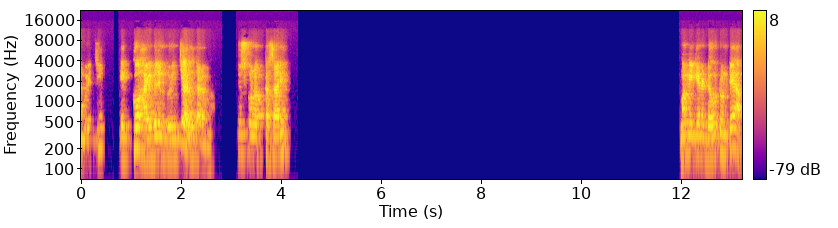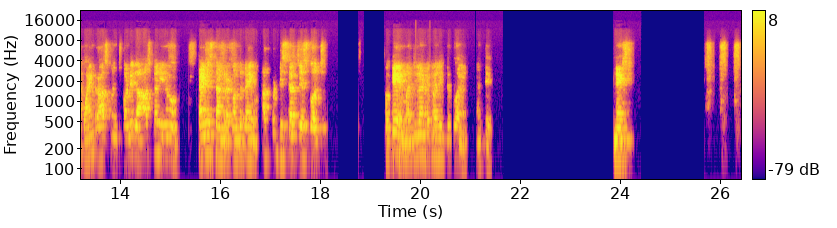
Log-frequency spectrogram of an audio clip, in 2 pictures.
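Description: A man speaks calmly like a teacher, close to the microphone.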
